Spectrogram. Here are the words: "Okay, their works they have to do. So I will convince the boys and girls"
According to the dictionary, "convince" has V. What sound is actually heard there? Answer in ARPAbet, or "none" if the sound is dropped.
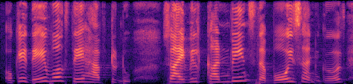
V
